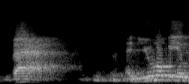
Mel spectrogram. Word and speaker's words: Vaid: So just please all know, when you say her name, it's like plaid. It's Urvashi Vaid.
